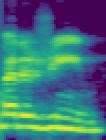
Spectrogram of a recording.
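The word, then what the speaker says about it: Medellín: So the locals call it Medellin. Medellin.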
